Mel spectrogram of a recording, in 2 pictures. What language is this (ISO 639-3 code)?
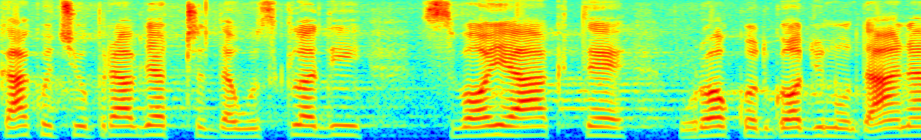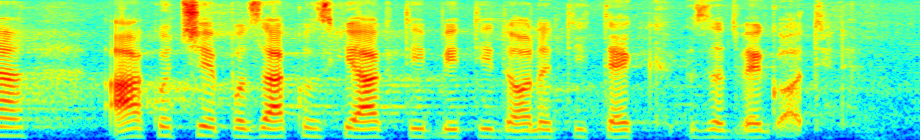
srp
